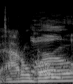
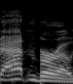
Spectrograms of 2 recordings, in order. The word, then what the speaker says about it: Attenborough: of those british nature show what's his name attleboro or something like that richard attenborough yeah yeah yeah yeah yeah i watched it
